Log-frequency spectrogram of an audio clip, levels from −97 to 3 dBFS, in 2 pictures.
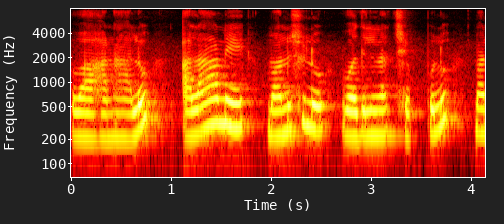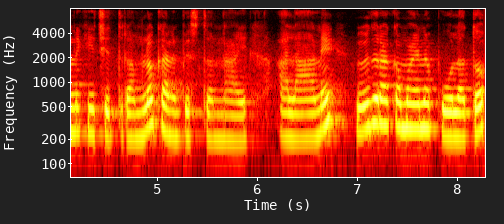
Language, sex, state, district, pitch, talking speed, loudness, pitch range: Telugu, female, Andhra Pradesh, Anantapur, 235 Hz, 100 wpm, -18 LUFS, 210-285 Hz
